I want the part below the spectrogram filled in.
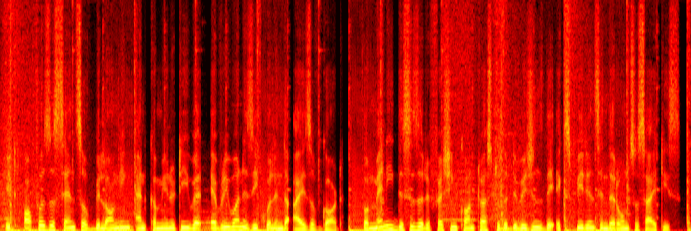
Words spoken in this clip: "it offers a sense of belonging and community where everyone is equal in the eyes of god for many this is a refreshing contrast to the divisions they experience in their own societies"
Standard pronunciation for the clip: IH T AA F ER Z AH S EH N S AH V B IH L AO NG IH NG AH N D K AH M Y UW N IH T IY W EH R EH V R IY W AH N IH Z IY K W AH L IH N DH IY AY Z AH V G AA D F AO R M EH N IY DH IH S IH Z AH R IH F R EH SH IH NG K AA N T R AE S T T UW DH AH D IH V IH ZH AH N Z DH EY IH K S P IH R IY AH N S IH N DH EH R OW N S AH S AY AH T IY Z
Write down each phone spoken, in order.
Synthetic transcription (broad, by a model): IH T AA F ER Z AH S EH N S AH V B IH L AO NG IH NG AH N D K AH M Y UW N IH T IY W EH R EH V R IY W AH N IH Z IY K W AH L IH N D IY AY Z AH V G AA D F AO R M EH N IY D IH S IH Z AH R IH F R EH SH IH NG K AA N T R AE S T T UW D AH D IH V IH ZH AH N Z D EY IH K S P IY R IY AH N S IH N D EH R OW N S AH S AY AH T IY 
